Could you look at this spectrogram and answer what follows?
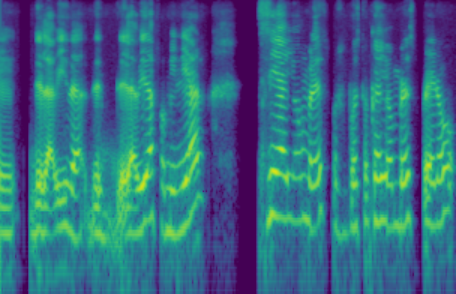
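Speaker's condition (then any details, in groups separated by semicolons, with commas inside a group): Cerebral palsy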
